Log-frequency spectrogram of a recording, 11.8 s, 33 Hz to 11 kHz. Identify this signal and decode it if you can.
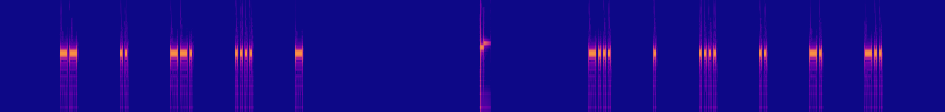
Morse code, heard as a keyed tone, about 40 wpm, spaced as for 14 wpm, 690 Hz. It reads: MIGHT BEHIND
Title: 6x Character Spacing - Top 500 Words - 40wpm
